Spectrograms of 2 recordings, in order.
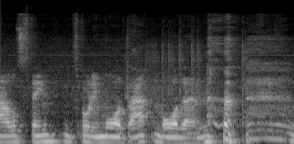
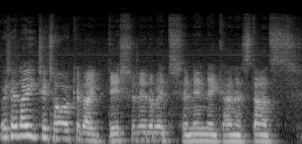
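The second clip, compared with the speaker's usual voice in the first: brief put-on Irish accent, higher pitch; 5 semitones higher than usual. Streamer tries out a put-on voice for viewers, accidental Irish accent. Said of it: "That's just that's just an Irishman".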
